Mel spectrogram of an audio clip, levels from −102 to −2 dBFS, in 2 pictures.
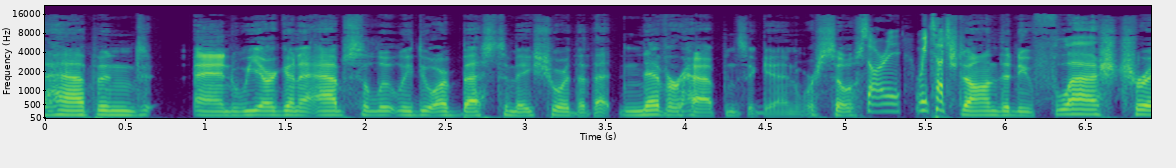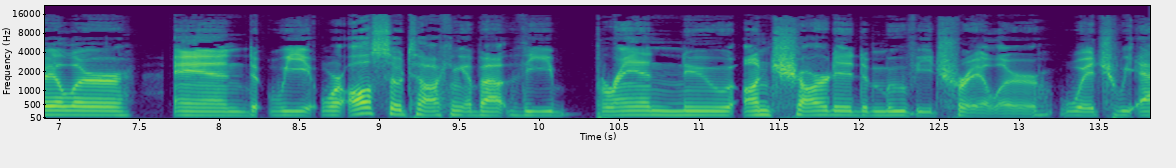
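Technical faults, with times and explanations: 5.11 to 5.66 s, audio read two samples at a time (double speed): for just over half a second the speech rushes by at twice its pace and jumps a full octave, 12 semitones, higher. The playback side treated each pair of samples as a single frame, as if the stream held two channels or samples twice as wide, so it ran through the material twice as fast.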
